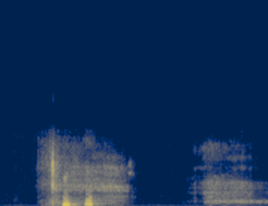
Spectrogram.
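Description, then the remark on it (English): A single sharp sneeze with a quick two-part burst, followed after a brief pause by a softer, breathy exhale or sniff. No speech accompanies it. “I'm like, yeah, I have one friend who says that if you sneeze three times, there's no blessing good enough and you're already possessed.”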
